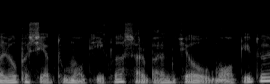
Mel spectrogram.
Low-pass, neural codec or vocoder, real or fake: 7.2 kHz; codec, 16 kHz, 16 kbps, FunCodec, trained on Chinese and English, 50 frames a second; fake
